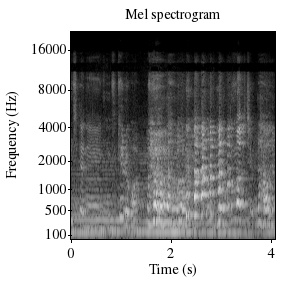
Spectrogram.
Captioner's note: laughing; tilting head sound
